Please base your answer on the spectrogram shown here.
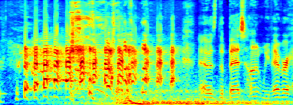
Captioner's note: both laughing; laughs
